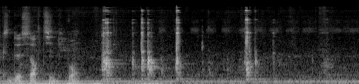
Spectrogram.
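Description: A metal tool clicks against a car part.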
